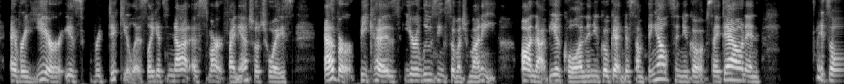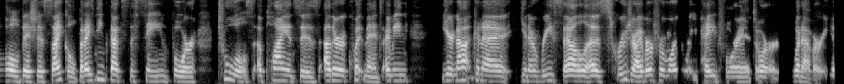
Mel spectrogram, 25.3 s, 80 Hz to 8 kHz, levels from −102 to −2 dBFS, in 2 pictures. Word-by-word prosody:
every 180 -3 +1
year 230 - 0
is 185 -3 -4
ridiculous. 245 - -8
Like, 175 +1 -2
it's 185 -2 -7
not 190 0 +2
a - - -6
smart 185 +1 -3
financial 180 +2 -3
choice, 165 -2 -4 0.5
ever, 315 -1 +6
because 185 -4 -1
you're 205 +1 -1
losing 215 0 -11
so 190 +3 -4
much 170 -1 -6
money 210 - -3 0.4
on 200 -3 +7
that - - +3
vehicle, 190 -4 -1
and 175 +1 +1
then 180 +1 -8
you 180 - -10
go 195 +2 -1
get - - +3
into - - -7
something 180 - -6
else, 255 -4 +3
and 185 -3 -12
you 175 - -7
go 175 - -1
upside 175 +1 -3
down, 220 -2 +6
and 170 -3 -3 0.8
it's 210 -9 -5
a - - +4
whole 195 -1 +1
vicious 175 -1 0
cycle, 200 -5 +3
but - - +2
I 200 +1 +5
think 240 +1 -8
that's 200 -4 +5
the 190 - -13
same 180 0 -8
for 175 -3 0 0.3
tools, 225 -9 -4
appliances, 190 -4 0
other 205 0 +5
equipment, 175 -6 -3
I 200 - +3
mean, 200 0 -7 0.5
you're 210 -1 +2
not 215 +2 +5
gonna, 185 -5 +1 0.2
you 200 - -9
know, 185 -1 -2
resell 190 0 +2
a 185 0 +4
screwdriver 195 -1 +1
for 200 -1 -5
more 190 +1 0
than 280 - -34
what 280 - -12
you - - -18
paid 180 -1 -2
for 170 0 -5
it, 170 -1 -4
or 175 -2 -2 0.2
whatever, - - -1
y - - -6
190 Hz, 170 wpm, -24 LUFS, 175-210 Hz, 0.8 s, on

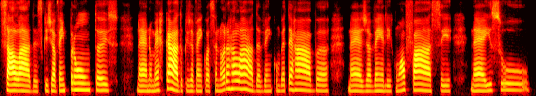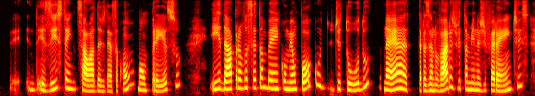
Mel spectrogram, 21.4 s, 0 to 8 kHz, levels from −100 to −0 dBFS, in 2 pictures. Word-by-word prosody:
saladas 170 -3 +6
que 180 - -8
já 170 0 +1
vêm 180 +2 -3
prontas, 200 - -2 0.4
né, 165 -1 0
no 165 - -7
mercado, 190 0 +6
que - - -14
já 170 - -5
vêm 165 0 -5
com 170 - -10
a - - -5
cenoura 180 +7 -3
ralada, 230 -8 +2
vêm 165 +1 -11
com 170 0 -16
beterraba, 180 -2 0 0.4
né, 170 -1 -1
já 165 +1 -4
vêm 175 +1 -4
ali 165 -1 -9
com 175 - -8
alface, 180 -4 +2 0.4
né. 175 -3 +1
Isso, 195 +3 -5 0.3
e 450 +1 -18 0.4
existem 225 +5 -2
saladas 170 -5 +1
dessa 165 +1 -7
com 205 +5 -2
um 360 +8 -9
bom 200 -2 -2
preço 195 - -4 0.6
e 240 +3 -2
dá 235 -1 +7
pra 260 +2 -2
você 270 +1 -2
também 255 -3 -3
comer 230 -2 -2
um 230 - -1
pouco 310 +10 -1
de 230 -4 -10
tudo, 210 - -5 0.2
né, 220 +3 +4 0.2
trazendo 185 0 -4
várias 245 - +5
vitaminas 215 -6 -6
diferentes, 190 - -3
195 Hz, 135 wpm, -24 LUFS, 175-230 Hz, 0.6 s, dá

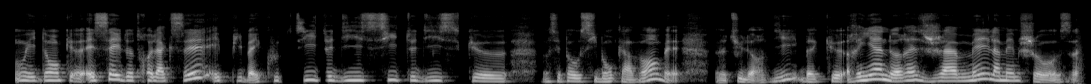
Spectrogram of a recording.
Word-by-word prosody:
Oui, 180 -2 0
donc 185 +1 +1
essaye 185 +7 +3
de 180 -1 +1
te 180 - -12
relaxer 185 - +2
et 165 +1 -2
puis, 170 0 -12
bah, - - +2
écoute 175 - -5
s'ils 200 0 -3
te 195 0 -5
disent 190 +2 -1
s'ils 205 -1 -3
te 195 -2 -7
disent 180 0 -5
que 145 -4 -1 0.4
c'est 135 - -8
pas 155 - -1
aussi 145 0 -1
bon 135 +2 -2
qu'avant, 145 - 0
bah, 215 - -1 0.5
heu - - -4
tu - - -4
leur - - -1
dis: 180 - -4
«Bah, 120 -1 0
que 120 +5 -1
rien 200 - +4
ne 180 -9 +5
reste 185 +5 +3
jamais 165 - +3
la 200 -5 +3
même 175 -1 +1
chose», 120 -9 -1
180 Hz, 200 wpm, -22 LUFS, 155-195 Hz, 0.5 s, ne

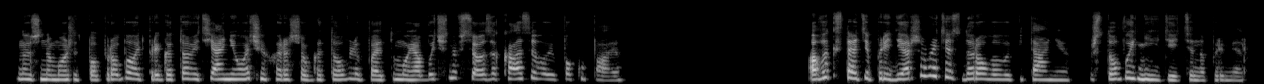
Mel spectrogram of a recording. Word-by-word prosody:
Нужно, 235 -2 +1
может, 220 -1 0
попробовать 230 +3 -1
приготовить. 225 +2 -1
Я 240 -1 +5
не 240 0 +5
очень 250 0 +1
хорошо 225 -1 -2
готовлю, 220 +3 -4
поэтому 220 +1 0
я 210 0 +3
обычно 240 +7 -4
всё 225 -5 -1
заказываю 255 0 0
и 215 - -22
покупаю. 215 -6 -9 1.9
А 225 - +10
вы, 315 - +3
кстати, 290 -3 +2
придерживаетесь 275 - +1
здорового 235 -2 0
питания? 210 -2 -3 0.2
Что 240 +2 -1
вы 285 +2 +2
не 230 -4 +4
едите, 195 +1 -3
например? 190 -1 -7
230 Hz, 130 wpm, -25 LUFS, 215-250 Hz, 1.9 s, А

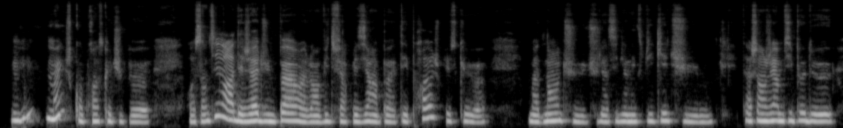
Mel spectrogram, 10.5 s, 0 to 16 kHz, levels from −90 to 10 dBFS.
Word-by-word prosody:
Mmh 225 - +4 0.4
mh. 275 - +5
Mouais, 315 +8 +6
je - - -16
comprends 205 0 0
ce 200 - -7
que 205 -2 -1
tu 195 0 -6
peux, 180 -1 -3 0.5
ressentir. 215 - 0
Déjà, 210 +1 +6
d'une 200 -2 +4
part, 215 -2 +2
heu, 185 - +2
l'envie 185 +1 0
de 195 - -5
faire 195 -1 -4
plaisir 195 +1 0
un 190 - +1
peu 190 +1 -3
à 180 - -4
tes 195 0 -3
proches 305 +9 -4
puisque, 205 -3 -7
heu, 185 -2 -3 0.5
maintenant 205 +3 +3
tu 200 -4 -5
tu 195 - -14
l'as 190 -1 -1
si 200 +2 -6
bien 195 0 +2
expliqué, 195 +2 -1
tu 195 -4 -5 0.5
tu 225 - -6
as - - +3
changé 210 0 +4
un 215 -1 +5
petit 210 0 +2
peu 220 0 0
de 200 0 +2
200 Hz, 230 wpm, -24 LUFS, 190-215 Hz, 0.5 s, Mouais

